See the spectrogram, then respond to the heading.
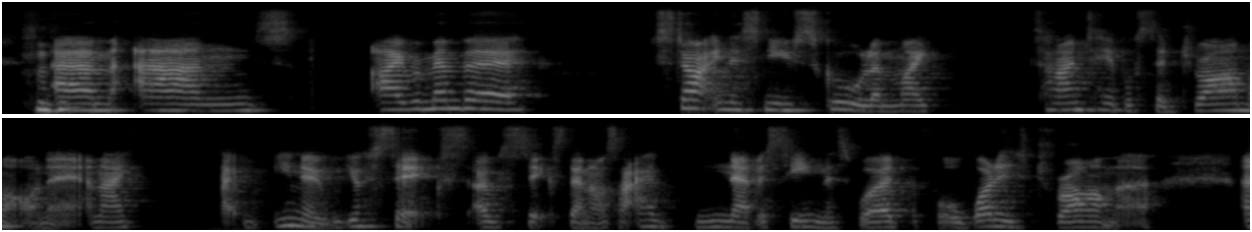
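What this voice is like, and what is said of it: Northern English accent. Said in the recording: “hence the northern accent now”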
